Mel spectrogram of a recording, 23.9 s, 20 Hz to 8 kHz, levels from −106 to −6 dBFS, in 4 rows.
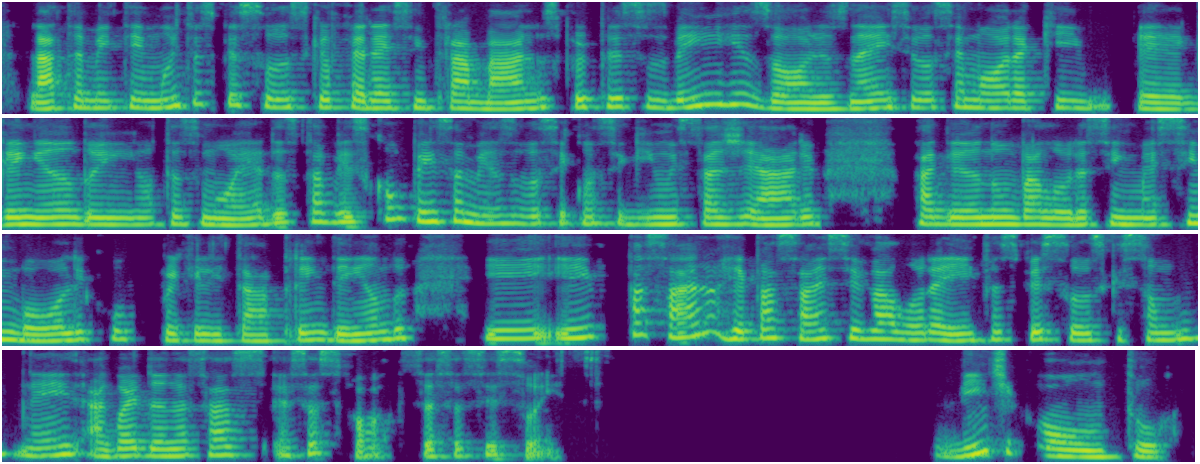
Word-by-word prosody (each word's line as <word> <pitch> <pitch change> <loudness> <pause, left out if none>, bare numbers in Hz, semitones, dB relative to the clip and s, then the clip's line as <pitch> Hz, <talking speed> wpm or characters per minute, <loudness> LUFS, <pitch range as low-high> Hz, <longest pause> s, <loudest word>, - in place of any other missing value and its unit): Lá 170 +1 +6
também 195 +1 -2
tem 200 0 -2
muitas 245 +10 -1
pessoas 225 -6 -3
que 210 - -6
oferecem 195 -1 0
trabalhos 180 +1 +2
por 215 0 0
preços 225 -2 -2
bem 235 +8 +2
irrisórios, 175 -12 +1
né? 180 +2 +1
E - - -1
se 210 0 -9
você 200 +2 -4
mora 195 -2 +1
aqui 190 +1 -5
em 210 +6 -7
eh, 165 -2 +1
ganhando 180 +1 +4
em 175 0 +2
outras 185 +1 -4
moedas, 175 +4 +1
talvez 240 - -1
compensa 265 -5 +1
mesmo 205 -3 0
você 200 +2 -4
conseguir 195 -3 -4
um 185 - +4
estagiário 185 -1 +1 0.5
pagando 185 -2 +3
um 185 - +5
valor 175 -2 +2
assim 180 +2 0
mais 175 0 0
simbólico, 200 +2 +1
porque 180 -2 -2
ele 170 -1 +1
está 170 0 -2
aprendendo 185 +4 0 0.4
e 230 +2 +2
e - - -3 0.2
passar 330 0 +2
a 415 - -3
repassar 220 0 +2
esse 240 0 0
valor 205 -3 +1
aí 180 -1 +2
para 185 - -5
as 205 0 -7
pessoas 195 -3 0
que 210 - -9
estão, 190 -1 -2 0.2
né, 210 +1 0
aguardando 190 +1 +1
essas 215 +2 -2
essas 245 +4 -3
fotos, 210 - -7
essas 185 +1 -3
sessões. 110 -6 -4 1.9
20 285 - +1
Conto. 170 -4 +2
195 Hz, 160 wpm, -24 LUFS, 180-215 Hz, 1.9 s, Lá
